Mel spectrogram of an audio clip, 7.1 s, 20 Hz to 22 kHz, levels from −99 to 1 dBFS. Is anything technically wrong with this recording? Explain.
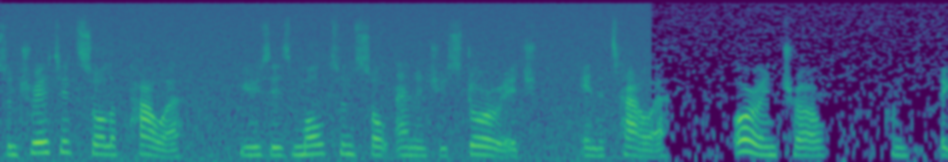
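Yes. From 4.87 s to the end at 7.11 s there's overdone noise removal. The reducer is pushing individual frequency bands right down whenever they sit near its noise estimate, taking quiet parts of the speech with them. The background room noise, about 13 dB below the speech, drops and breaks up into twinkling specks.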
